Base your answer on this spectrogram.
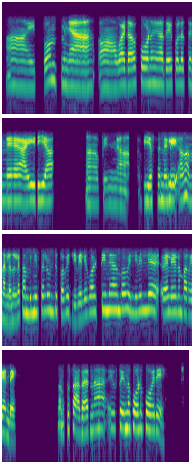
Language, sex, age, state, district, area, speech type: Malayalam, female, 45-60, Kerala, Kasaragod, rural, conversation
